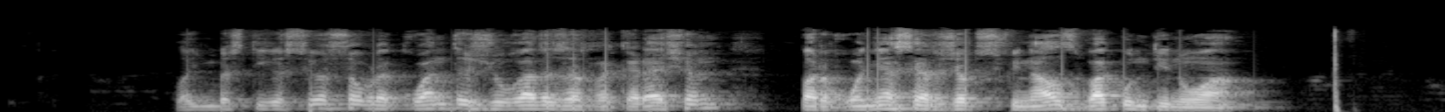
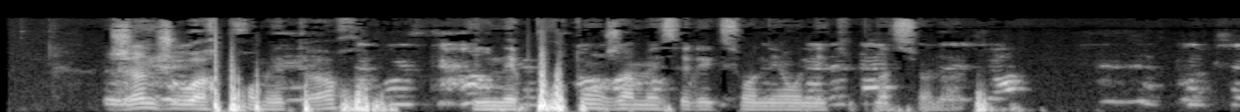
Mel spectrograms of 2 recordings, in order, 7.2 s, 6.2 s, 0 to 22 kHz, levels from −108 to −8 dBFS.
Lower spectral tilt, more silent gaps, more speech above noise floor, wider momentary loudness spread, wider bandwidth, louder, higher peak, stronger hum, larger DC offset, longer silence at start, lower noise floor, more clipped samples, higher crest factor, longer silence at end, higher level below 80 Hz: about the same, -6 dB/octave vs -6.5 dB/octave; neither; first, 53 dB vs 40 dB; about the same, 18 LU vs 17 LU; second, 8 kHz vs 11.5 kHz; second, -30 LUFS vs -22 LUFS; second, -10 dBFS vs 0 dBFS; neither; neither; first, 0.9 s vs 0.5 s; first, -82 dBFS vs -61 dBFS; neither; about the same, 20 dB vs 22 dB; first, 0.55 s vs 0 s; second, -62 dBFS vs -36 dBFS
